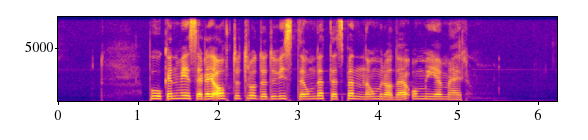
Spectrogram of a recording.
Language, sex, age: Norwegian, female, 25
